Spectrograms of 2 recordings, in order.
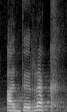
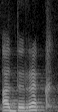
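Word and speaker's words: अदरक: How we pronounce adrak? Can you say along with me? It's adrak, okay.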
